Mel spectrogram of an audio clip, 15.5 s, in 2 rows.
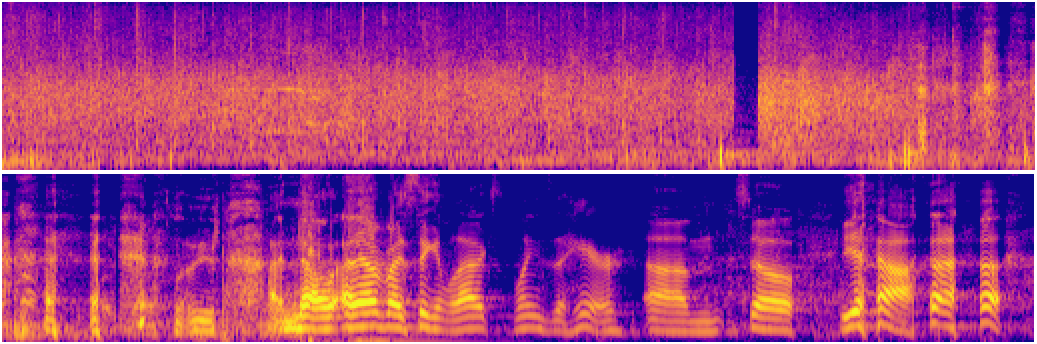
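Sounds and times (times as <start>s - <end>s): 
crowd applause at a church service welcoming a guest speaker: 0.0s - 7.8s
laughter: 5.8s - 9.6s, 12.7s - 15.4s
speech: 9.2s - 15.4s.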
